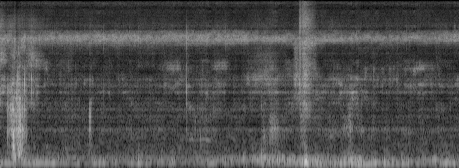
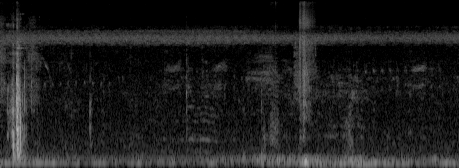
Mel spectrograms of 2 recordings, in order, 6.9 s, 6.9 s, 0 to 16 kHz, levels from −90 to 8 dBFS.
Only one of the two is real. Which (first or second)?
second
